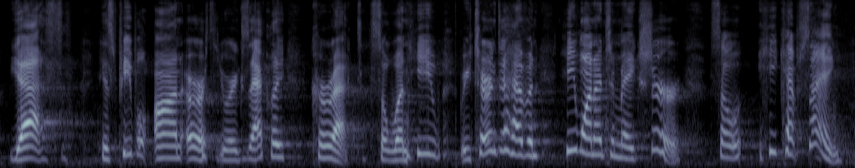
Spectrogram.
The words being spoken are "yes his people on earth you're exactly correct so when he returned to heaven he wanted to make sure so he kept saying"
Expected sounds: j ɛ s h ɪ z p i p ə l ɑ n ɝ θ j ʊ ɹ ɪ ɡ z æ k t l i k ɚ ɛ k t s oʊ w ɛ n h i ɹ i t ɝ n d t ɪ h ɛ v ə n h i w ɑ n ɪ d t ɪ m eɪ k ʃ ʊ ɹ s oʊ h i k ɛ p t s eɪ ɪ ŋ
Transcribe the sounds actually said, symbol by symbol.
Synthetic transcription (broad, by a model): j ɛ s h ɪ z p i p l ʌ n ɝ θ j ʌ ɹ ɪ ɡ z æ k t l i k ɚ ɛ k t s oʊ w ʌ n i ɹ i t ɝ n t ɪ h ɛ v ə n i w ɑ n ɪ d t ɪ m eɪ k ʃ ʊ ɹ s oʊ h i k ɛ p t s eɪ ɪ ŋ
